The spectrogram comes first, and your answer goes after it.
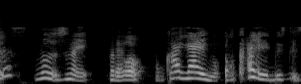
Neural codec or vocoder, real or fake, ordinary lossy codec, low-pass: codec, 16 kHz in and 24 kHz out, 0.6 kbps, FireRedTTS-2 codec; fake; MP3, 24 kbps; 7.2 kHz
